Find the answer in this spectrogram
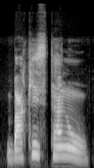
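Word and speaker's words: باكستان: এর পরবর্তীতে যে শব্দটা আমাদের সামনে এসেছে বন্ধুরা আমরা স্ক্রিনে দেখতে পারছি বাকিস্তানু এটা হচ্ছে আরবি শব্দ এবং এর বাংলা শব্দ হচ্ছে পাকিস্তান।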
